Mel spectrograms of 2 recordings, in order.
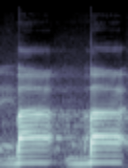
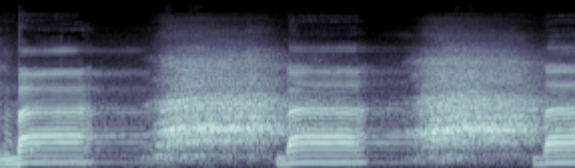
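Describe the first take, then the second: First: The lips meet only at their dry outer part. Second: The moist inner lips press together, then release. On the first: The speaker calls it wrong. "অনেকে বাটা পড়ার সময় ভুল করে ফেলে বা বা এমনি বলে" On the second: The speaker calls it right. "ঠোঁটের ভিজা অংশ থেকে এই যে বা ঠোঁট মিশাবেন আর ছাড়বেন"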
